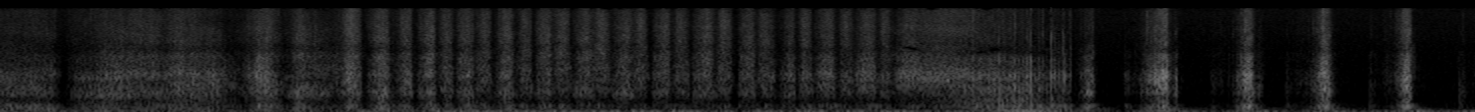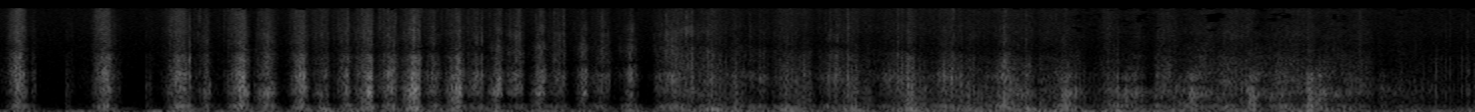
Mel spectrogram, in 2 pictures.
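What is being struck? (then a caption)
Foam microphone windscreen and metal screwdriver shaft. The metal shaft of a black-handled screwdriver is scraped along the side of an orange foam microphone windscreen. The result is a muffled, low, bassy rubbing and scratching with almost no bright content. Steady scraping in the opening seconds gives way to a run of distinct, quick strokes in the middle, then settles back into denser continuous scratching.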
